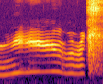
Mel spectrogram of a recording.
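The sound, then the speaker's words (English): Cats fighting at night: a long, steady, low yowl that holds its pitch, then cuts off into a sudden, harsh burst of hissing at the end. “You, at one point, you hear cats hissing”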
